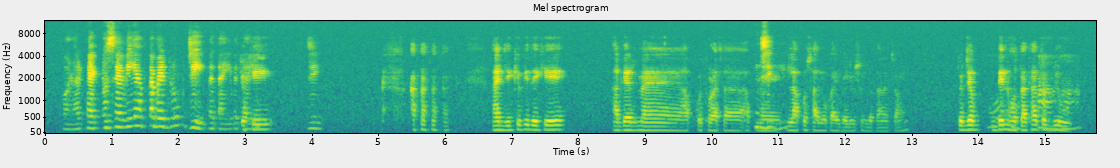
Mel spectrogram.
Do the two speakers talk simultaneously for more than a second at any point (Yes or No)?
Yes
